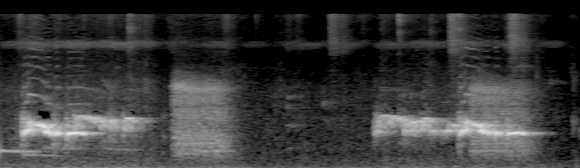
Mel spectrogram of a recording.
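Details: Tejoanom zebra dove: two bubbling, rolling coo phrases about three seconds apart, the second longer and gently falling, with brief hissy bursts of noise after each.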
